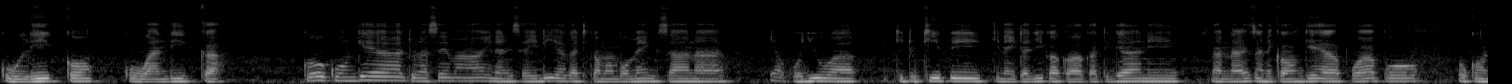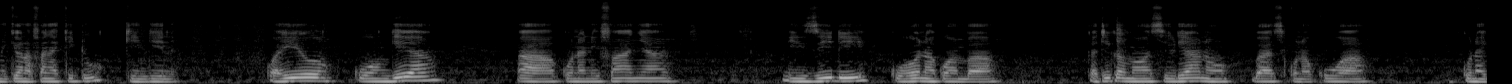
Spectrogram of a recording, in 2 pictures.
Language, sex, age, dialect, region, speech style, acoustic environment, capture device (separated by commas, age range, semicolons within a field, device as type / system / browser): Swahili, male, 25-34, Tanzania - Dar es Salaam, Tanzania, relaxed; focused; excited, nature; silence, mobile / Linux / Chrome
